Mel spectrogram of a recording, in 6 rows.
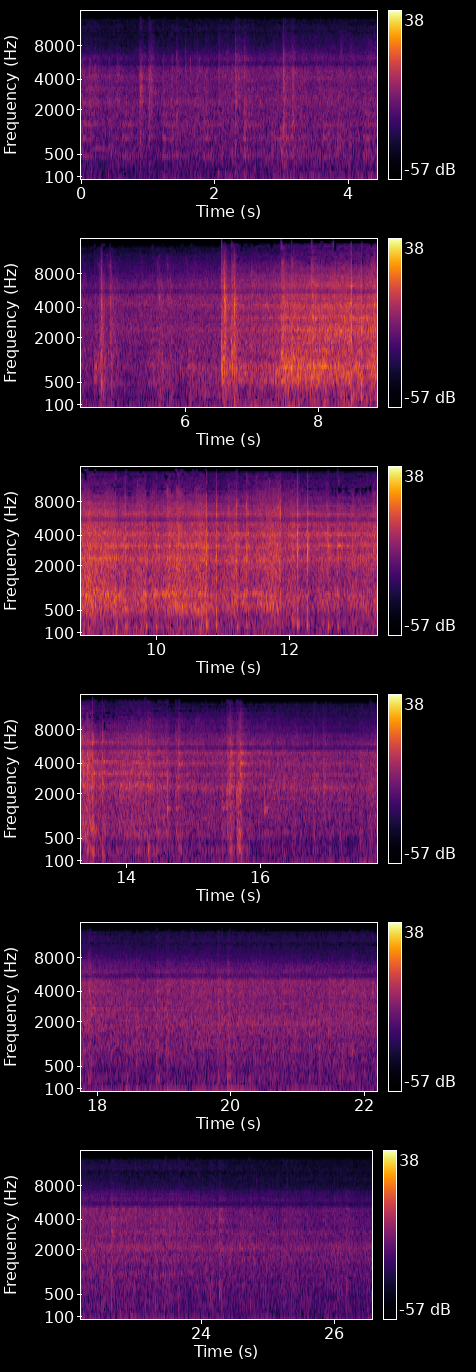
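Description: Noto Railway NT100-series diesel railcars running past, getting louder over the first few seconds. The wheels clatter with sharp clicks over rail joints as the cars go by, loudest about a third of the way in, then the sound fades to a low rumble.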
